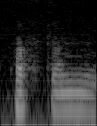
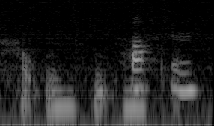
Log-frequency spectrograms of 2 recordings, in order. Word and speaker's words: Houghton: 1978 was when this one was published by Houghton Mifflin, or how do you pronounce it? Houghton.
